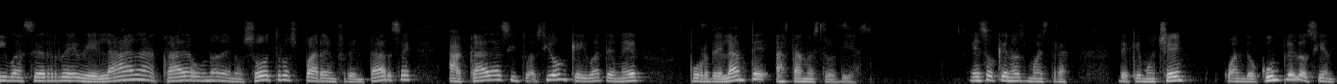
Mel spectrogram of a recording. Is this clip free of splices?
yes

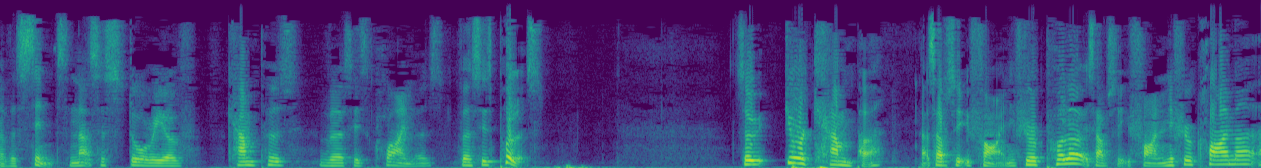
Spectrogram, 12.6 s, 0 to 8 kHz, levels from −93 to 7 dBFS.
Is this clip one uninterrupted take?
no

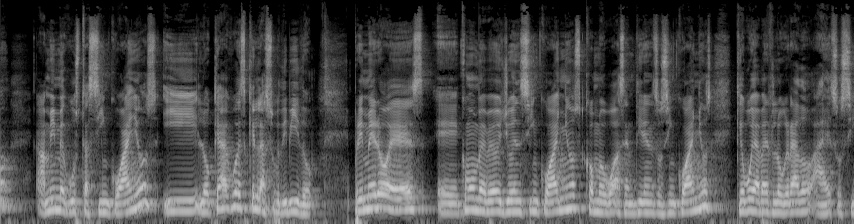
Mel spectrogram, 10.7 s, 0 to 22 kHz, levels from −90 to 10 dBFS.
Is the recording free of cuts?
yes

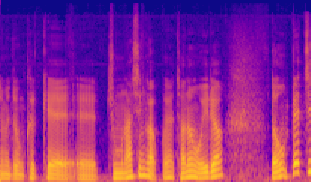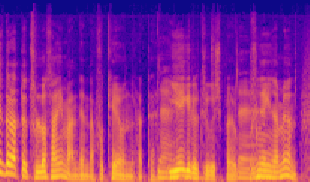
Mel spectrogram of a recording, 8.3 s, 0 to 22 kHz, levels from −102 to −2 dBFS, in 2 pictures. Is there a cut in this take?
no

